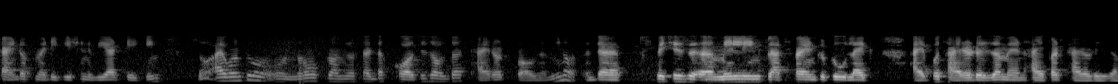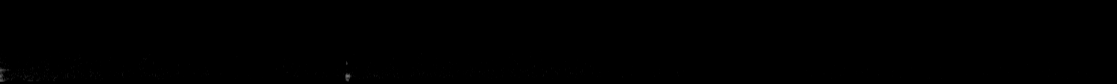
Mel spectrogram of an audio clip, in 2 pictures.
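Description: At 3.00 to 3.03 s, just before "from your side the", a packet loss with pitch repetition occurs. About 30 ms of audio went missing, and the receiver filled the hole by repeating the last pitch period. The result is a brief held, slightly buzzy tone instead of a dropout. The same short concealment recurs at 16.23 to 16.26 s and 20.67 to 20.70 s.

Between 6.44 and 11.25 s the automatic gain control is falling. Having judged the input too loud or its background noise too strong, it pulls its gain down gradually by about 11 dB, so the speech and the room noise behind it sink together over those five seconds.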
